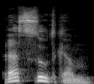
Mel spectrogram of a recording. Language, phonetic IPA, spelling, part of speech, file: Russian, [rɐˈsːutkəm], рассудком, noun, Ru-рассудком.ogg
- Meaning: instrumental singular of рассу́док (rassúdok)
